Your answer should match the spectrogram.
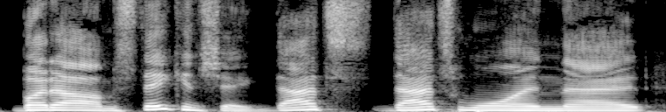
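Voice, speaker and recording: A man from southern Louisiana hosting a casual radio talk show with a softer voice and a halting, conversational way of talking, close on a studio mic. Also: fairly high pitch, lively intonation, dry recording. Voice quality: softer, less projecting voice. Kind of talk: casual radio chat with listener messages. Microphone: close studio microphone.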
